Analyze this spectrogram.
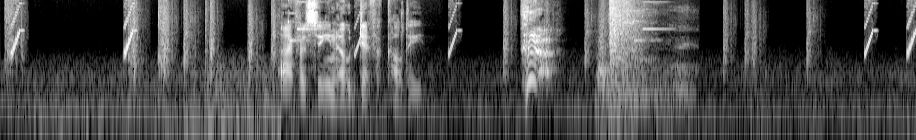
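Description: Short rising menu blips chirp now and then.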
